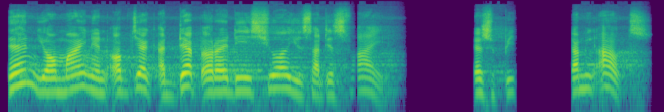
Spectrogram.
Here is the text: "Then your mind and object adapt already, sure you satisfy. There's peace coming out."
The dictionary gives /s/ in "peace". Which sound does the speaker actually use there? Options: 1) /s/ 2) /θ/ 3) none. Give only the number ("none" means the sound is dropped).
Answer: 3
